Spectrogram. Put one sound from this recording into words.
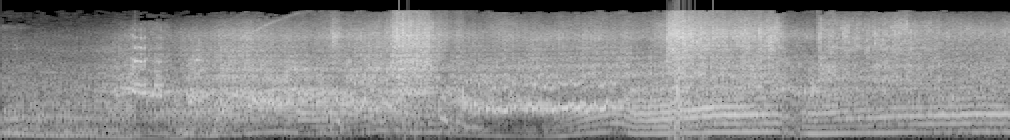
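Tyres screech loudly as a car drifts.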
